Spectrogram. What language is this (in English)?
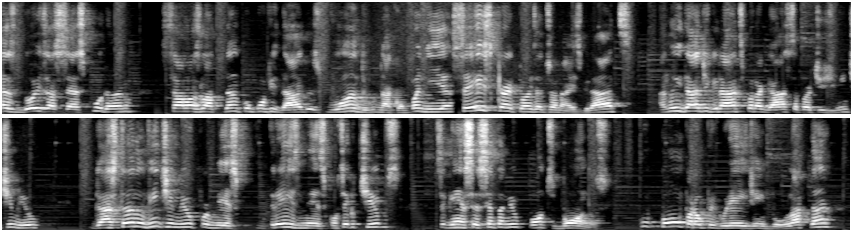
Portuguese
